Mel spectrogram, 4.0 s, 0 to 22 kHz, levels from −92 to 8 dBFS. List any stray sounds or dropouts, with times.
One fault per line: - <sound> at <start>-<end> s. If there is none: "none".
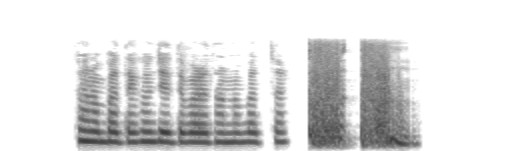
- cough at 2.3-3.2 s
